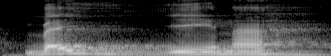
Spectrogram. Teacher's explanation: Ta marbutah di akhir dibaca bunyi ha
